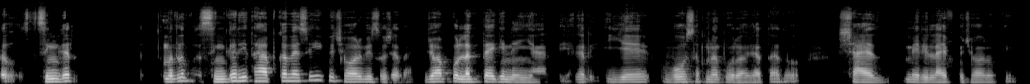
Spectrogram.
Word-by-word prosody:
तो - - +1
सिंगर 135 +3 +4 0.9
मतलब 160 +5 +1
सिंगर 125 +6 +5
ही 175 - +5
था 150 - +7
आपका 145 +3 +4
वैसे 160 +5 +1
ही 200 - -3
कुछ 170 -5 -7
और 125 0 +4
भी 125 - -1
सोचा 110 -3 -4
था। - - -15 0.2
जो 130 +1 +4
आपको 130 +2 +2
लगता 125 +1 +5
है 130 - +5
कि 125 0 0
नहीं 105 -2 -2
यार, 105 0 -7 0.3
अगर 115 0 -7 0.2
ये 115 +2 -2 0.3
वो 120 - +2
सपना 115 -2 -4
पूरा 105 -2 -1
हो 105 - -5
जाता 100 -13 -5
तो - - -10 0.5
शायद 105 -1 +1 0.3
मेरी 110 0 -1
लाइफ 105 -1 0
कुछ 110 0 -12
और 105 0 -5
होती। 105 0 -15
120 Hz, 205 wpm, -22 LUFS, 105-135 Hz, 0.9 s, था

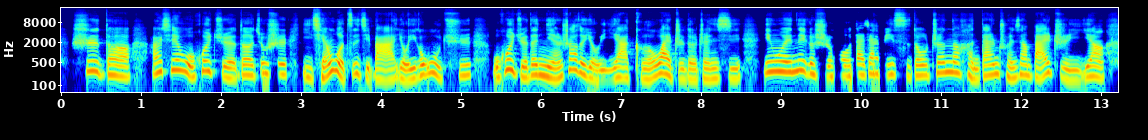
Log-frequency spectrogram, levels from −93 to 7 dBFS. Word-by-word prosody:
是 270 -2 0
的， 195 -4 +1 0.2
而 235 +3 +1
且 290 +3 +1
我 245 -10 +3
会 275 +7 0
觉 180 -11 -1
得 210 +2 +1
就 230 +4 -3
是 215 -1 -2 0.2
以 170 - -6
前 180 - +3
我 - - +7
自 225 +1 -4
己 210 - -3
吧， 150 -1 +1
有 155 -4 +1
一 160 - +2
个 200 +4 +2
误 215 -4 +1
区。 200 +5 -6 0.2
我 175 - -1
会 305 -1 +4
觉 180 -6 0
得 210 +2 +2
年 180 -4 +3
少 300 +6 +1
的 230 -5 +3
友 160 -7 -1
谊 145 +1 -3
呀， 170 0 +1
格 155 -1 -2
外 220 0 +5
值 155 -3 -6
得 150 0 -1
珍 160 +1 -2
惜， 160 +1 -4 0.2
因 260 +2 +2
为 260 -1 +5
那 275 +1 +3
个 225 -1 +1
时 185 -3 -4
候 195 -1 -2
大 215 +2 0
家 225 +1 0
彼 210 +1 -6
此 190 -3 -8
都 200 +1 0
真 245 +5 0
的 245 -1 +2
很 170 -9 -3
单 205 +5 0
纯， 180 -6 -3
像 210 +1 -2
白 200 +5 +2
纸 165 -10 -4
一 140 -1 -4
样 185 -2 +1
200 Hz, 265 characters per minute, -24 LUFS, 170-230 Hz, 0.2 s, 我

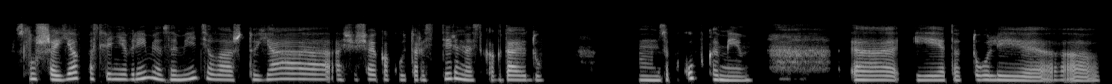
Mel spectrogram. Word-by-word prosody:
Слушай, 235 -4 +4
я 255 +6 +5
в - - -30
последнее 245 -2 -2
время 255 +2 +1
заметила, 220 0 0
что 205 - +5
я 240 +1 +1
ощущаю 225 +1 -1
какую-то 210 -1 -4
растерянность, 215 +1 -1
когда 205 0 +2
иду, 200 -1 -6 1.0
м, 200 -1 0
за 190 - -3
покупками, 195 -8 -1 1.0
э, 205 -2 +3 0.2
и, 200 -1 0
это 195 0 -2
то 210 0 0
ли, 200 -2 +1
э, 175 -2 +1 0.2
а, 180 -2 -1
210 Hz, 125 wpm, -27 LUFS, 200-240 Hz, 1.0 s, я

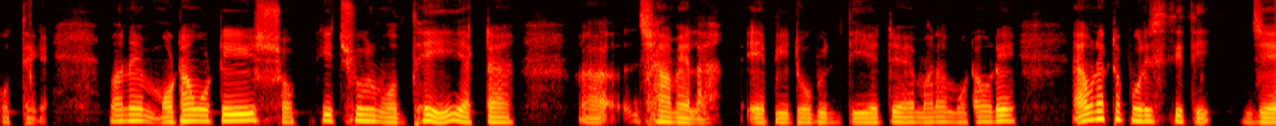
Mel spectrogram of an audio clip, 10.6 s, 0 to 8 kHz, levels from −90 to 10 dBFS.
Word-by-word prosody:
কোত্থেকে?" - - -11 0.6
মানে 140 +2 +2 0.2
মোটামুটি 135 +3 +4 0.4
সবকিছুর 140 +6 -1
মধ্যেই 110 +3 +2 0.2
একটা 115 0 0 0.8
আ - - -2 0.4
ঝামেলা। 110 -7 +1 0.4
এপিঠ-ওপিঠ 105 +1 -3 0.2
দিয়ে-টিয়ে 105 +2 0
মানে 115 +2 -3
মোটামুটি 120 +4 +1 0.6
এমন 155 +4 +5
একটা 180 0 0
পরিস্থিতি 130 -5 0 0.5
যে, 105 -1 +4
115 Hz, 90 wpm, -26 LUFS, 105-135 Hz, 0.8 s, এমন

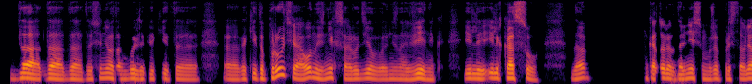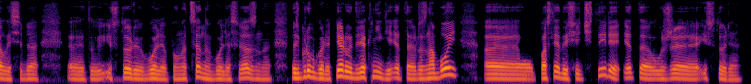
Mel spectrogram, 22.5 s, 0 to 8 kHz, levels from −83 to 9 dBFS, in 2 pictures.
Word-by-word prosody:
Да, 125 0 +5
да, 115 -1 +3
да. 110 -1 -1
То 115 - -8
есть 115 +4 -8
у - - -2
него 140 -2 +1
там 115 -2 -4
были 120 -3 0
какие-то, 115 -3 -5 0.4
э, 110 -2 -3
какие-то 125 +3 -1
прутья, 145 - +3
а - - +2
он 150 +2 +3
из 120 -2 -1
них 140 +1 -2
соорудил, 120 0 -2
не 115 +1 -5
знаю, 110 -2 -4
веник 115 -5 0 0.3
или 130 -1 +1
или 140 +3 +2
косу, 130 -6 +3 0.5
да, 130 +5 0 0.9
которая 125 +1 +2
в 110 - -5
дальнейшем 120 0 -2
уже 120 +1 -3
представляла 120 +3 -1
из 110 - -4
себя 115 -1 -4 0.4
эту 110 0 -4 0.2
историю 125 0 +1
более 115 -3 +1
полноценную, 120 +3 -2
более 110 -1 -2
связанную. 120 -3 -3 0.3
То 140 - 0
есть, 135 - +2
грубо 170 -1 +3
говоря, 130 -3 +1
первые 170 -1 +5
2 145 +2 +4
книги- 150 -8 -3
это 125 -3 -1
разнобой, 140 - +3 0.4
а 120 -2 +3 0.3
последующие 130 -3 +1
4- 195 - -1
это 145 -4 0
уже 115 0 -1
история. 105 -5 -5
120 Hz, 140 wpm, -22 LUFS, 115-135 Hz, 0.9 s, Да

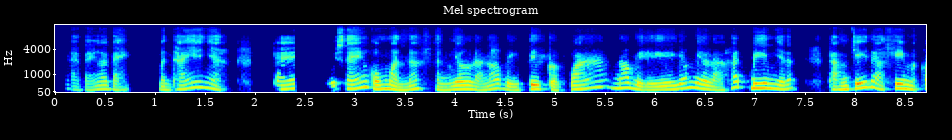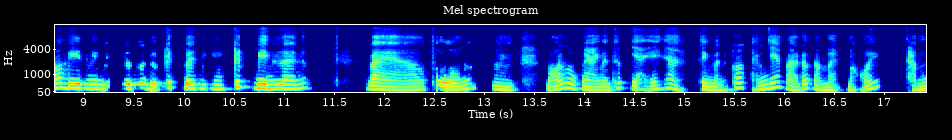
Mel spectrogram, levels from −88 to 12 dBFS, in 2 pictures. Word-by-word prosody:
À, 170 -2 -15
bạn 160 +3 -9
ơi 210 0 -2
bạn, 165 -3 -8 0.3
mình 170 - -4
thấy 205 +6 -3
á - - -1
nha, 225 - -4 0.5
cái 210 +1 0 0.4
buổi 185 - -4
sáng 240 +7 +1
của 210 - +5
mình 205 -8 +1
á, 210 +6 -1
hình 165 -2 -4
như 200 +2 +5
là 175 -5 -2
nó 210 +8 -2
bị 180 -7 -1
tiêu 220 - +8
cực 150 - -2
quá, 210 +5 +1 0.2
nó 260 +2 0
bị 190 -8 0 0.3
giống 265 +4 +1
như 245 -5 +4
là 170 -5 -3
hết 300 - -1
pin 255 -1 +7
vậy 205 -3 +1
đó, 225 - -2 0.4
thậm 180 0 -3
chí 250 +6 +7
là 305 -8 0
khi 240 +5 +5
mà 205 -4 +1
có 250 +4 0
pin 250 -2 +6
nhưng 230 -1 +1
mà - - -3 0.2
chưa 235 - +7
có 265 - +3
được 175 -8 +2
kích 290 0 -1
pin 235 -2 +5
ừm, 220 -2 -1
kích 315 - +2
pin 240 -2 +8
lên 230 -1 +3
á. 245 - -5 0.6
Và 175 -5 0 0.2
thường 180 -4 +4
á, 215 - -1 0.2
ừm, 180 -3 -2 0.3
mỗi 185 +6 -1
một 255 -3 -1
ngày 170 -3 -2
mình 160 -1 -4
thức 270 +8 -7
dậy 185 +2 -4
á 245 - -1
ha, 200 - -5 0.2
thì 185 - +2
mình 165 -3 -3
có 270 +1 -2
cảm 190 +4 -2
giác 275 +3 -2
là 175 -7 -2
rất 230 +5 -3
là 205 - -3
mệt 155 -2 -4
mỏi, 170 - -4 0.3
thậm 175 +1 -2
210 Hz, 250 wpm, -25 LUFS, 175-240 Hz, 0.6 s, tiêu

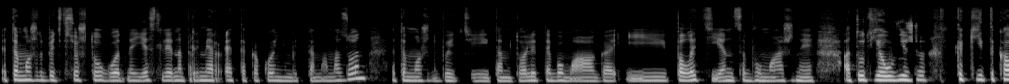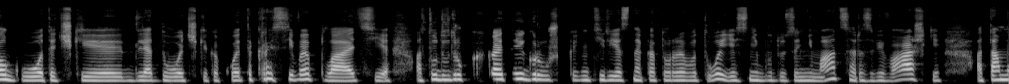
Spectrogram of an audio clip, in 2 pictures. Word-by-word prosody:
это 200 +1 0
может 200 -1 0
быть 185 -1 -4
всё 205 - -3
что 195 +1 -3
угодно. 180 -1 -2
Если, 185 +1 -3
например, 185 0 -2
это 185 -3 -4
какой-нибудь 175 -1 -5
там 165 0 -8
"Амазон" 190 +12 -1 0.2
это 185 +1 -4
может 175 0 -5
быть 165 -2 -7
и 160 0 -8
там 160 -2 -4
туалетная 175 +2 -3
бумага, 165 -2 -2 0.2
и 175 - -3
полотенца 185 -2 0
бумажные, 170 0 -3 0.3
а 180 - +2
тут 205 +1 +2
я 205 -1 +6
увижу 200 +1 +4 0.3
какие-то 220 -2 0
колготочки 180 -3 +4
для 180 +1 +1
дочки, 175 0 -1
какое-то 180 +2 -2
красивое 240 -2 +2
платье, 175 -4 +2 0.2
а 185 - -1
тут 225 +4 +2
вдруг 220 +1 +2
какая-то 245 +1 +4
игрушка 220 -3 0
интересная, 195 -1 -1
которая 190 +1 -1
вот: 185 0 -5
"Ой, 240 +3 +2
я 185 0 -1
с 170 - -5
ней 195 -2 +1
буду 180 0 -6
заниматься, 180 +6 -1
развивашки". 180 +3 +1 0.3
А - - -2
там 210 +3 +5
185 Hz, 150 wpm, -23 LUFS, 175-200 Hz, 0.3 s, я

